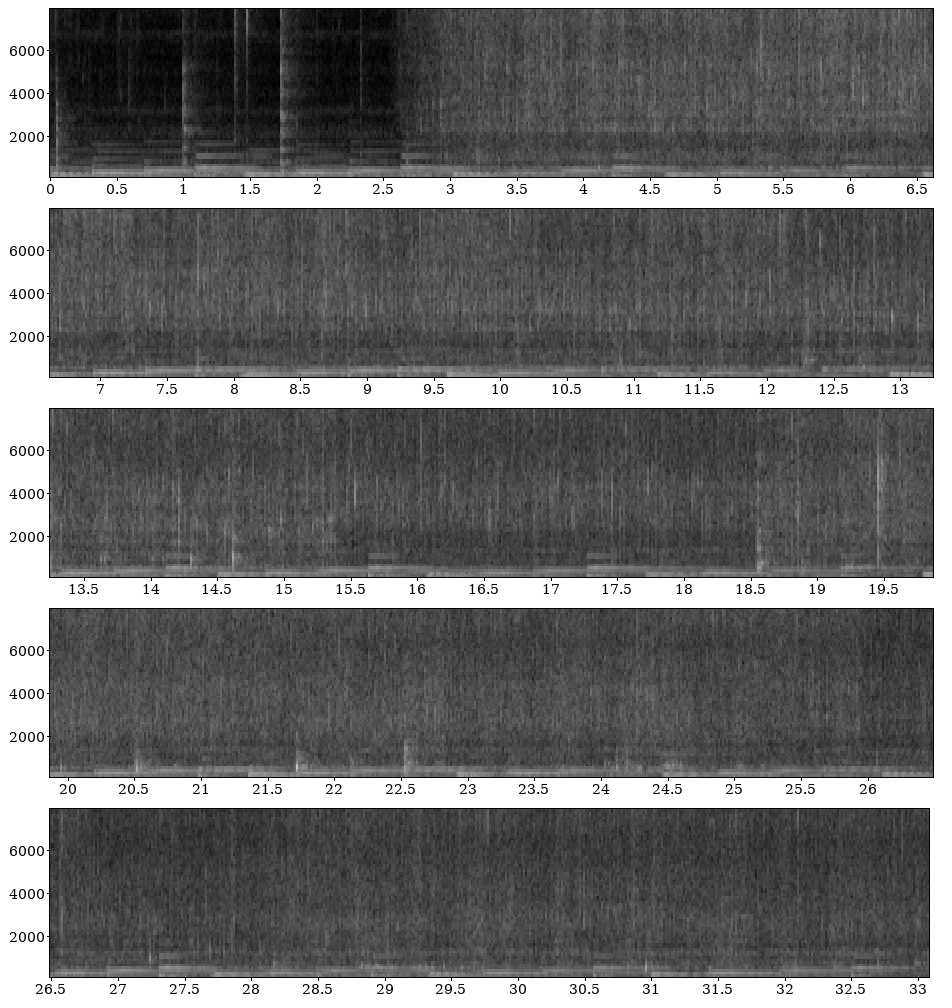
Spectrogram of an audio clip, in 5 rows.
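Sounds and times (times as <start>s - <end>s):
soft melody of held notes: 0.0s - 33.0s
food sizzling in hot oil: 2.6s - 33.0s
utensils knocking against pot: 23.6s - 25.3s.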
